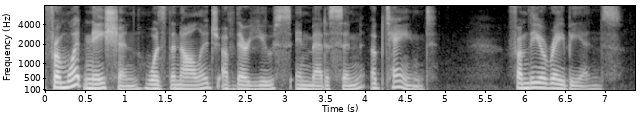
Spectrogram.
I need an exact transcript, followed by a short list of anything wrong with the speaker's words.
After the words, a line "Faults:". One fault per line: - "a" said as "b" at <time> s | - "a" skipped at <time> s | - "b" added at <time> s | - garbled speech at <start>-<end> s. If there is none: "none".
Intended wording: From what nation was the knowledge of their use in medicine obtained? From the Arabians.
From what nation was the knowledge of their use in medicine obtained? From the Arabians.
Faults:
none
